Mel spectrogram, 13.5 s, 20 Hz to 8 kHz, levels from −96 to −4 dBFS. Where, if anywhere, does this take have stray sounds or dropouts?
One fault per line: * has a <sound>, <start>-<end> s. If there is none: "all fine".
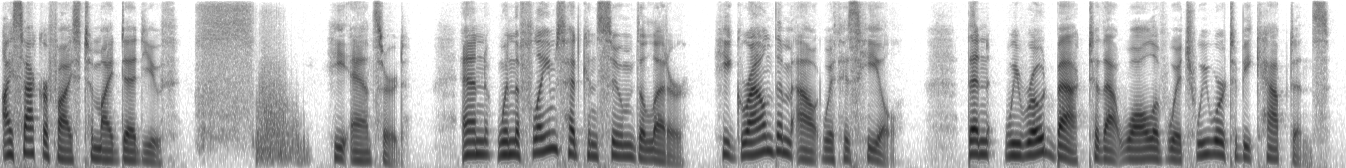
* has a sniff, 1.9-3.1 s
